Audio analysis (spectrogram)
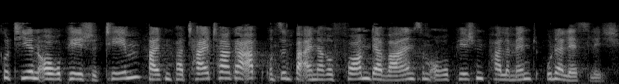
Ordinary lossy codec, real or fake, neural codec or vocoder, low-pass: AAC, 32 kbps; real; none; 7.2 kHz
